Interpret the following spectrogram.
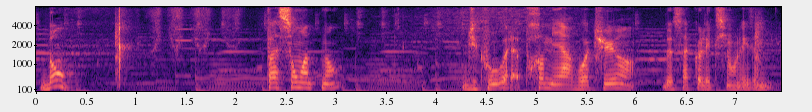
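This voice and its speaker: A man's voice: on the high side, slow, gravelly, pauses often, darkish tone. Young Frenchman, slangy car chatter. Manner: slangy and joking, with filler hesitations. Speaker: car channel host. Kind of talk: casual voice-over commentary. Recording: faint music bed behind voice. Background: faint lofi music.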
